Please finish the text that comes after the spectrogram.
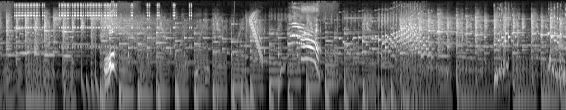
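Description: Cat-like security guard meowing in Super Paper Mario, heard as repeated short electronic meow calls over busy, bouncy game music with chiming jingles throughout.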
